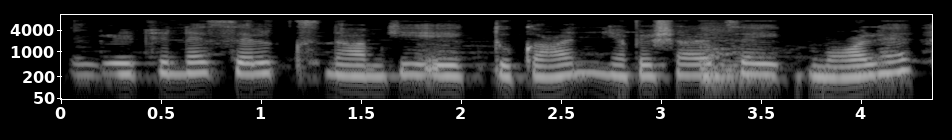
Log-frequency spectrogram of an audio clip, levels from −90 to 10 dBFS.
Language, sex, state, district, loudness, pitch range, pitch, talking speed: Hindi, female, Uttarakhand, Uttarkashi, -32 LUFS, 210-245 Hz, 225 Hz, 195 wpm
